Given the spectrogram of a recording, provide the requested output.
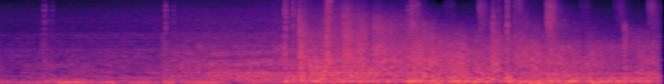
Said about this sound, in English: the first bombs hit. When you hear the airplanes overhead, you're like, oh boy, they sure are doing training early today. And then when all of a sudden things start to explode, you're like, oh man, somebody's really going to get in trouble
